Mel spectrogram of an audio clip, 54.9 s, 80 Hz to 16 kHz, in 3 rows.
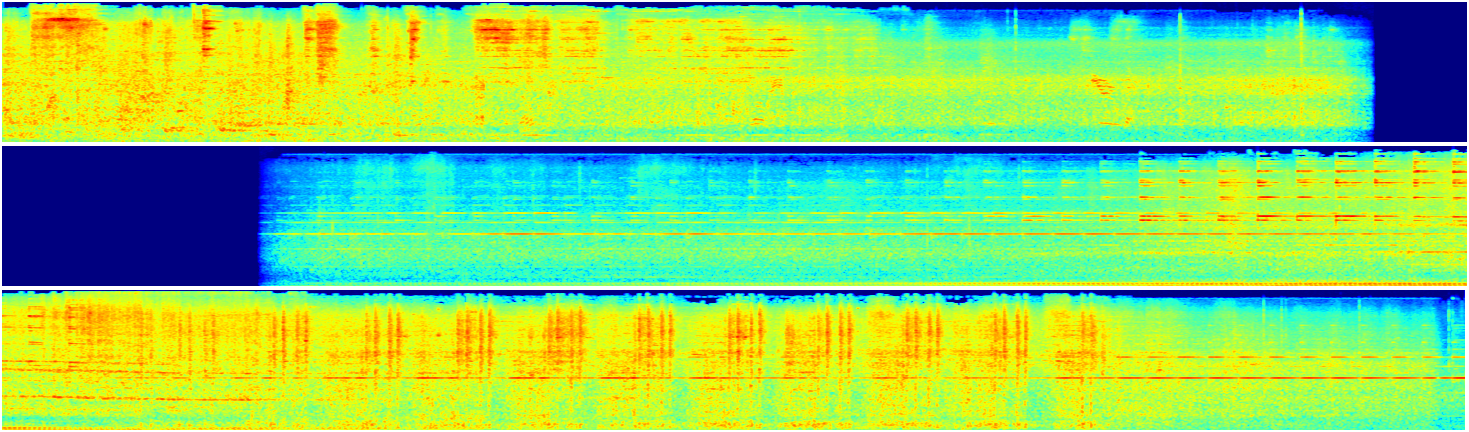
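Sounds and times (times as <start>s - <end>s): clickety-clack of train wheels: 0.0s - 11.7s, 35.0s - 51.2s
diesel locomotive engine passing: 0.0s - 17.2s, 21.6s - 54.9s.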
